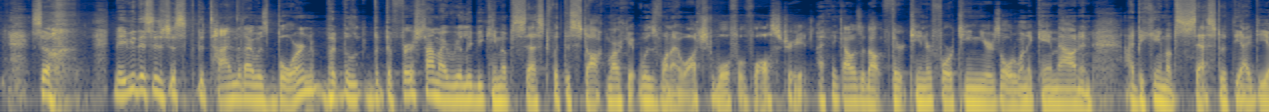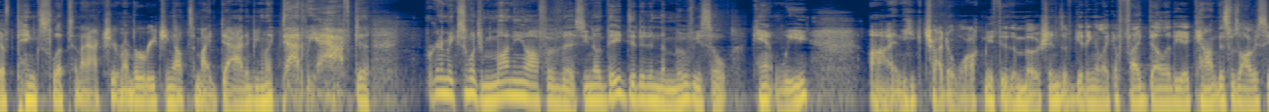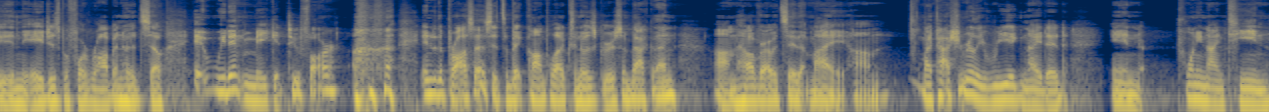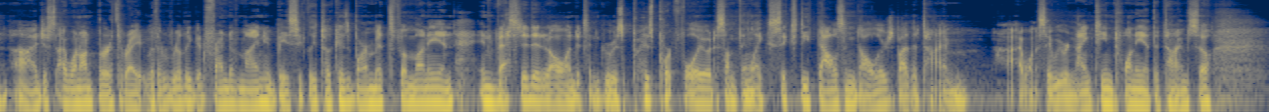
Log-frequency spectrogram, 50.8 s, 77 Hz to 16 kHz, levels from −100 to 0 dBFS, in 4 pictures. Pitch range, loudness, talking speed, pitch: 120-150 Hz, -22 LUFS, 240 wpm, 130 Hz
